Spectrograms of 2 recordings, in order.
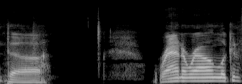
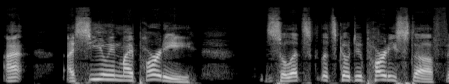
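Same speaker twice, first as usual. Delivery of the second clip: higher-pitched mock friendly invitation; imitating party invite; 6 semitones higher, 4 dB louder than usual. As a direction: lightly act out inviting a friend along. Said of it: "You know, I would invite Josh".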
